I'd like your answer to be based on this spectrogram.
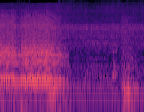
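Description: Locomotive hooter whistle on a steam train, one loud sustained blast of about a second that cuts off sharply, followed by quieter rumbling and hissing.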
